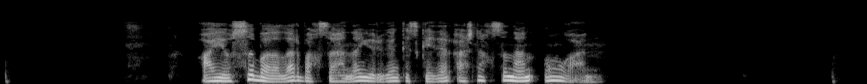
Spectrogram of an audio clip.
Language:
Bashkir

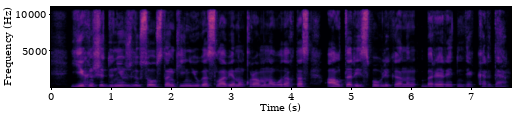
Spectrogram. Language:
Kazakh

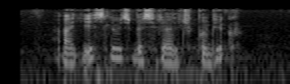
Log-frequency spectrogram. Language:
Russian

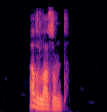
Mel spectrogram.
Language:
Kabyle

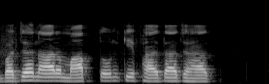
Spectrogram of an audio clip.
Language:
Magahi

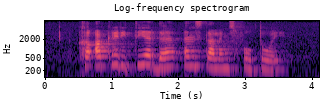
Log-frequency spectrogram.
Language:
Afrikaans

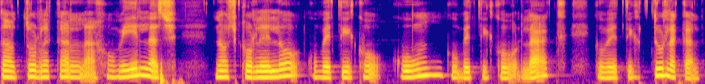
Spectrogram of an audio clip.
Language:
Itzá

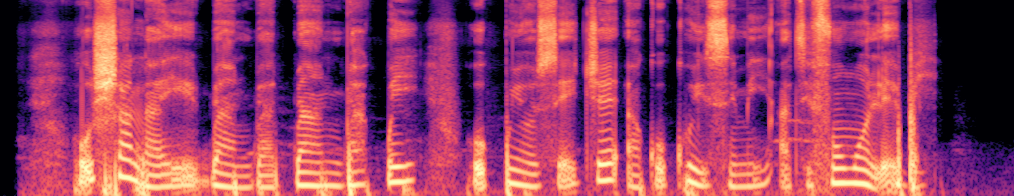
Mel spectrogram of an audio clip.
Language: Yoruba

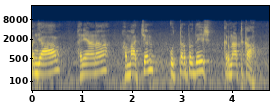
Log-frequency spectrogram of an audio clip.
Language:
Punjabi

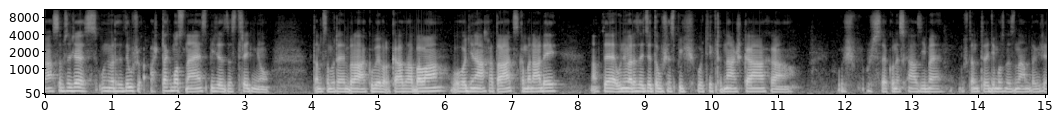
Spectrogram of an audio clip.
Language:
Czech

